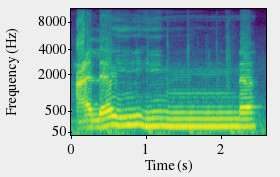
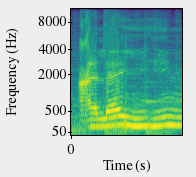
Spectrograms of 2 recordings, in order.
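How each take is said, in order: First: The word ends with a short vowel after the n. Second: The word ends on a nasal hum held two beats. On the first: The reading continues without stopping. "kalau kita tidak wakafkan" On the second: The reading stops at this word. "kita kena baca secara dengung dua harakat"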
